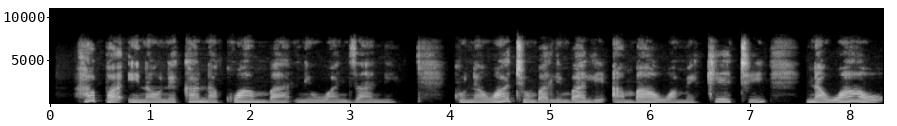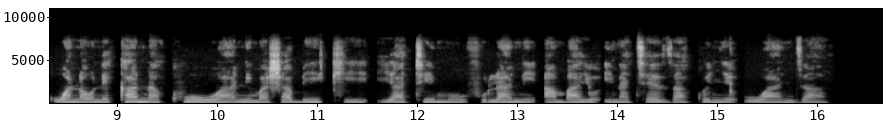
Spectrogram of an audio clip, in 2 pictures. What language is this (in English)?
Swahili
